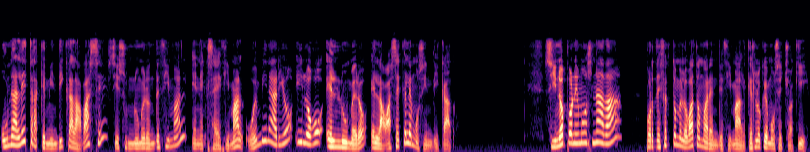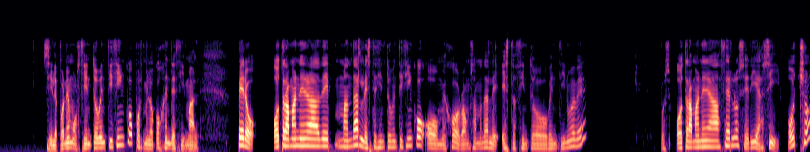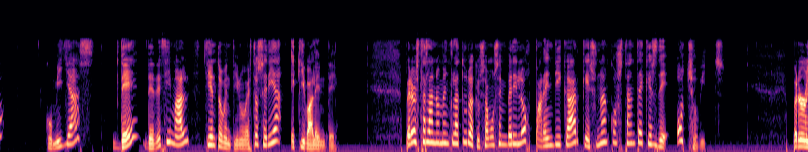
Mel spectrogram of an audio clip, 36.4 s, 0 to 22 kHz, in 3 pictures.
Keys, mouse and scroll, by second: 9.6 click, 15.9 Left, 18.2 Right, 19.2 BackSpace, 19.6 9, 21.0 click, 22.3 click, 23.3 Left, 24.5 8, 25.6 ', 26.0 d, 28.5 ctrl+u.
